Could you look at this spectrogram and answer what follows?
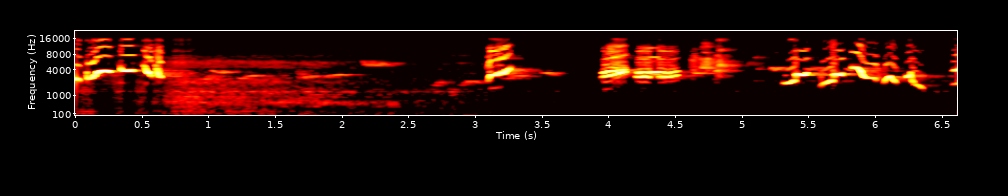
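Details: Oriental magpie-robin singing loud clear whistled phrases in bursts, some trilled and warbling, with a rustling low noise and brief quiet gaps between phrases.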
